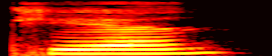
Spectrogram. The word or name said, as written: tian2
